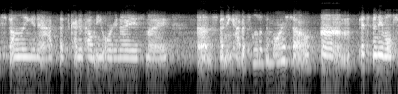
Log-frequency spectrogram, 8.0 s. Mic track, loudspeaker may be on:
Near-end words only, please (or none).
none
